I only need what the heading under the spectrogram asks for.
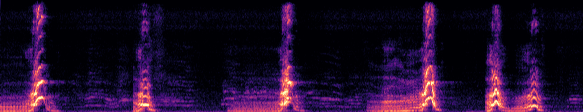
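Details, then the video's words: Poodle dog barking: about six sharp, high barks at irregular gaps over seven seconds, several preceded by a low rumbling growl that rises into the bark, with one quick double bark near the end. "Suara Anjing poodle menggonggong"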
